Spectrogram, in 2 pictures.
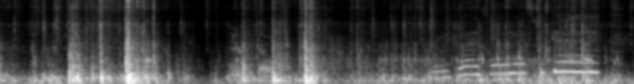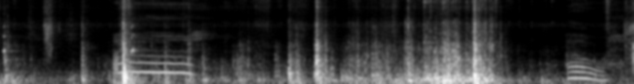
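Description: A plastic Cozy Coupe toy car being rolled and handled, knocking and clattering over a doorway and deck boards in a string of sharp bumps. A few short high-pitched vocal calls come in the middle.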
